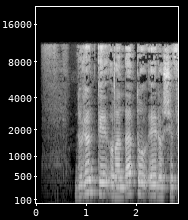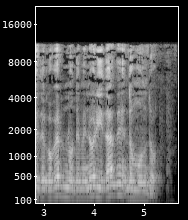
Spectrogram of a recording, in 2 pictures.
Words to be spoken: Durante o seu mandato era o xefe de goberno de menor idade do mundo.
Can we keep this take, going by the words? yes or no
no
